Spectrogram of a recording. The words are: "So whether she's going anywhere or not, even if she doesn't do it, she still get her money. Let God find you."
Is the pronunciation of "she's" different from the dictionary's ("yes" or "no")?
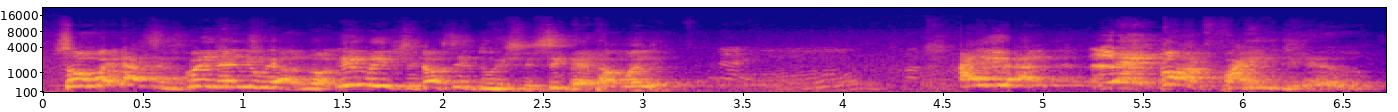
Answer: yes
